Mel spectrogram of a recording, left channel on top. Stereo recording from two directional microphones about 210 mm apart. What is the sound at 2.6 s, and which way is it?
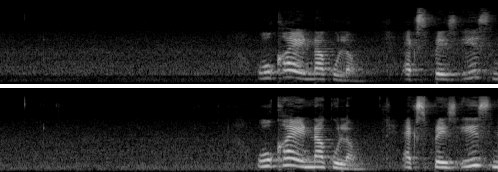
A woman's voice, 40° right (ahead or behind).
